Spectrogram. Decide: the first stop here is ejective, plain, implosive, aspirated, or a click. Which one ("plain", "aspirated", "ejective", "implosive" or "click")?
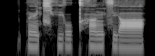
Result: plain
